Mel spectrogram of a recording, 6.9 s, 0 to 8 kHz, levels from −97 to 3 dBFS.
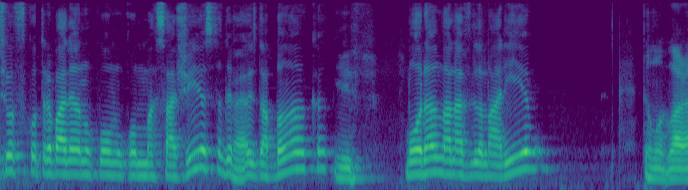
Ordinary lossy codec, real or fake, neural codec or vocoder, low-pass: none; fake; codec, 16 kHz, 2 kbps, FunCodec, trained on LibriTTS, 25 frames a second; none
